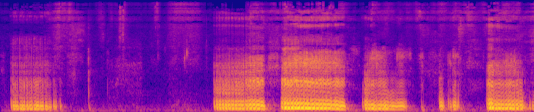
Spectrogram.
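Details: Young Chihuahua, six months old, guarding her favorite stick: harsh, throaty growls in long sustained runs, one brief burst at the start and then a denser series of rumbling growls over the final four seconds.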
